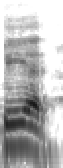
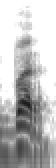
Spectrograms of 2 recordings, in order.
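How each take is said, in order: First: The word rhymes with 'bare' and has a long vowel. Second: The word sounds like 'bur' and has a short vowel. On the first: The speaker calls it wrong. "बेयर नहीं होता है" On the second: The speaker calls it right. "इसको उच्चारण हम लोग करेंगे W E R E, बर"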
